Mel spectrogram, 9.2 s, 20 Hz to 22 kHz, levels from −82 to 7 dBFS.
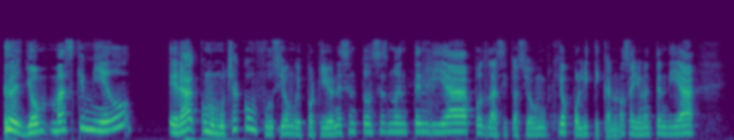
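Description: The speech has been squeezed through a short-frame codec, likely low-delay AAC compression of the AAC-ELD kind used in video calls, at a rate that fits roughly 32 kbps. Its brief analysis frames cannot separate the voice's pitch harmonics cleanly, and too few bits are left for the detail, so the damage is plainly audible throughout: the voice sounds rough and grainy, noise fills the gaps between harmonics, and the top band has a thin, synthetic quality.

AAC frame loss with concealment happens three times. At 3.38 to 3.43 s and again at 6.08 to 6.13 s, about 30 ms of audio goes missing, which fits a single lost frame. The decoder patches each gap from the last good spectrum, leaving a short smeared, noisy blip. At 7.70 to 7.79 s the loss runs about 60 ms, which fits two lost frames, and the guessed fill is longer.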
